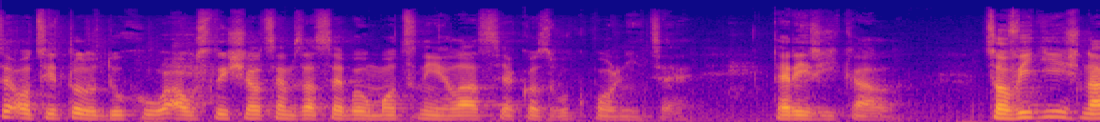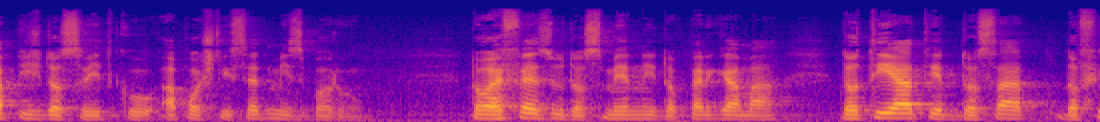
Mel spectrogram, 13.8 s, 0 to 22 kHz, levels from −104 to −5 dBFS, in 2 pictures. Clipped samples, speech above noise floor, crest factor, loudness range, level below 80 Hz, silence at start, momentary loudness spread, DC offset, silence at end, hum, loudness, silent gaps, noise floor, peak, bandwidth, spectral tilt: under 0.1%; 28 dB; 24 dB; 5 LU; -66 dBFS; 0 s; 14 LU; under 0.1%; 0 s; none; -32 LUFS; none; -61 dBFS; -8 dBFS; 16.5 kHz; -4.5 dB/octave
